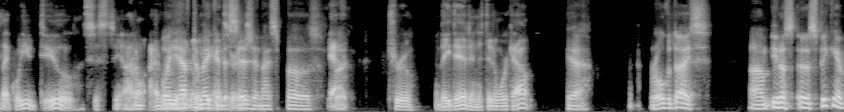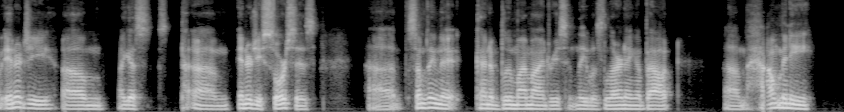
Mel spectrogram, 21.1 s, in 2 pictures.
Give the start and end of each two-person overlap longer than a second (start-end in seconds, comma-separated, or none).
1.6-3.2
